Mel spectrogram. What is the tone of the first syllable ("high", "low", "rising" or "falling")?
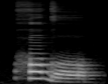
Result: high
